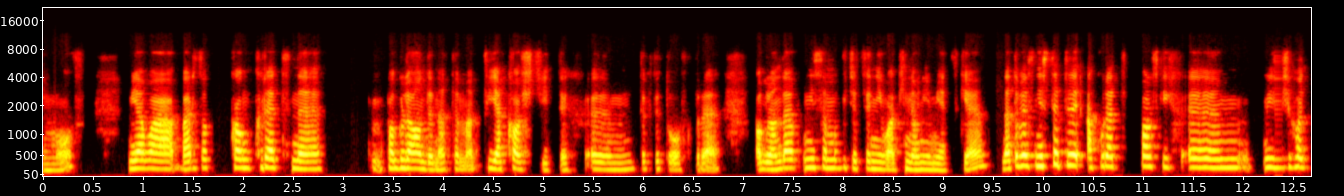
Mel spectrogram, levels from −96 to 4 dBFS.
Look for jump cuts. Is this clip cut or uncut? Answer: cut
